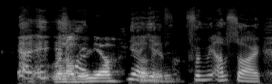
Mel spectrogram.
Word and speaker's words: Ronaldinho: Ronaldinho.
